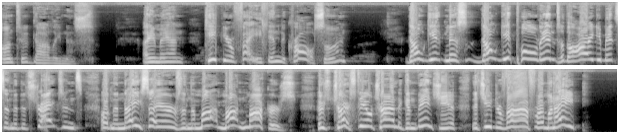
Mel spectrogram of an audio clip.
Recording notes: Live Sunday Morning Service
